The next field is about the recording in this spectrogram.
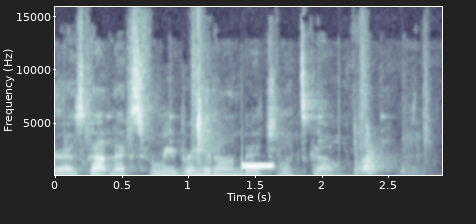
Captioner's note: beep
